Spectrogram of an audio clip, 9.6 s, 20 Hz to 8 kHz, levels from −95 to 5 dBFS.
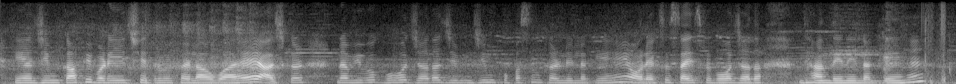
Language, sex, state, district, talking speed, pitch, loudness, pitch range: Hindi, female, Bihar, Araria, 190 wpm, 200 Hz, -21 LUFS, 185-210 Hz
